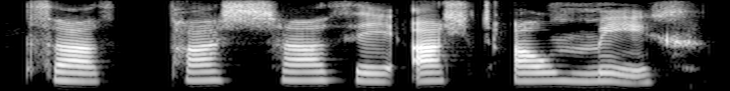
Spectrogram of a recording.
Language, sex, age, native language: Icelandic, female, 8, Icelandic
